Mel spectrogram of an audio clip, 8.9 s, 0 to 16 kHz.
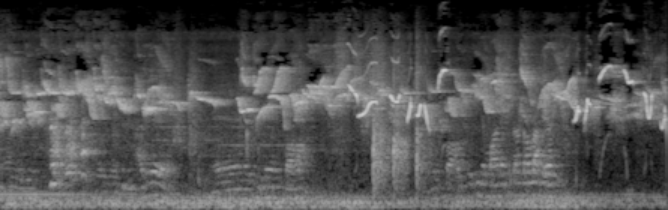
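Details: Oriental magpie-robin singing during a level-2 practice contest ahead of a real match; dense varied warbling mixed with loud looping whistles and quick upward-flicked notes, other birds overlapping throughout.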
